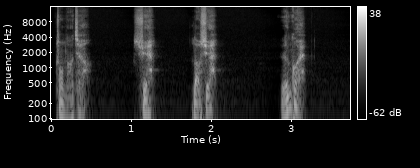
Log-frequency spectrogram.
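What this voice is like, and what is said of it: Lowered voice, quiet calling. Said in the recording (Chinese): “压低声音， 小声呼唤”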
